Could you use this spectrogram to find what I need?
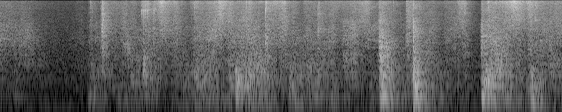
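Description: A pasting brush swishes across wallpaper.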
